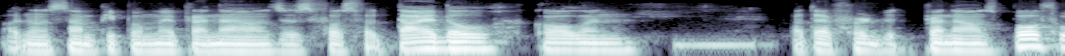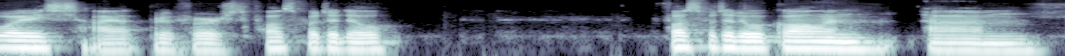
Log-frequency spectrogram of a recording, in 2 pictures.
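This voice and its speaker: Deep-voiced man lecturing with many fillers. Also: mellow. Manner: halting, many fillers and restarts; asks the class rhetorical "right?" checks. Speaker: university lecturer. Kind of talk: classroom lecture.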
